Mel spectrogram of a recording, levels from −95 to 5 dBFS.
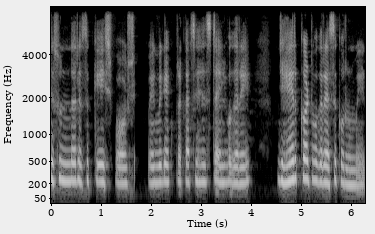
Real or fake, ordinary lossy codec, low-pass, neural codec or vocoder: real; none; 7.2 kHz; none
